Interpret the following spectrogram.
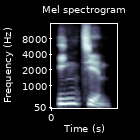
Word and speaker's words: Ying Jian: And then when you spell it together in English, right, the pinyin, when you put it together, the G and the J, it just mess up with people who, especially they don't Chinese, right?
